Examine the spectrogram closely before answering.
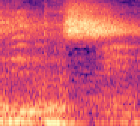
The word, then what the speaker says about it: Bretas: Brett, primeiro que me tira uma dúvida, a pronúncia do seu nome é Bretas ou Bretas? É Bretas.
